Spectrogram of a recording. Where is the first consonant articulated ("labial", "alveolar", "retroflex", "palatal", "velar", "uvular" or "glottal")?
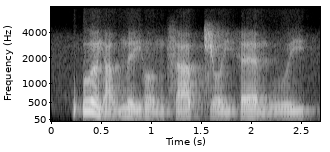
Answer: glottal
